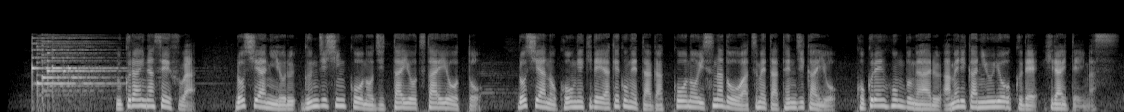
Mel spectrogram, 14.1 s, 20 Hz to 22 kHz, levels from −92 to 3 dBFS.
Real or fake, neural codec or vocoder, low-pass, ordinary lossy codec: real; none; 7.2 kHz; none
